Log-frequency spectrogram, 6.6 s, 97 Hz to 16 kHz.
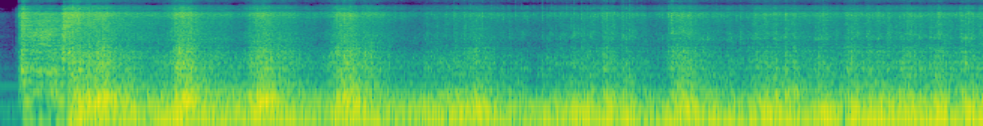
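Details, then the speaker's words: Brief cranking, then a strong, steady low V8 rumble with no misses at the first fire of a freshly rebuilt Chevy 350 on a test stand in freezing weather. It has a new Brawler carburetor, untouched out of the box, and new Hedman headers; it runs healthy. "thumbs up to brawler carburators that that worked pretty good right out of the box"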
